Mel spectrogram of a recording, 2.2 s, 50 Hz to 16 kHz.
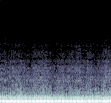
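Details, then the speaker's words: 1975 Buick LeSabre convertible, 350 V8, automatic, cruising on test drive: smooth, even, steady low drone, no belt squeal, knocking or weird noises from under the hood. Normal cruise. "And, as you can hear, she'll cruise perfectly with zero issues as well. So, everything sounds good. I'm not hearing any weird noises from under the uh hood. No belt squeal or anything like that."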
